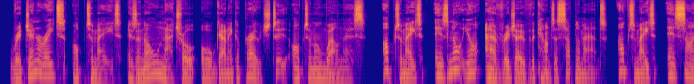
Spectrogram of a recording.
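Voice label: English UK Male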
